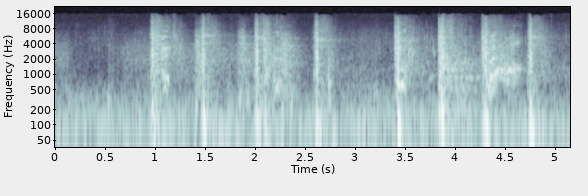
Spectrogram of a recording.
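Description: Sharp bursts of game sound effects pop in quick succession.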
